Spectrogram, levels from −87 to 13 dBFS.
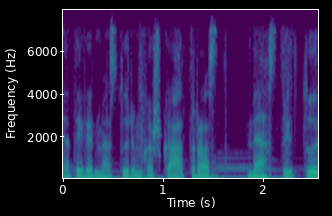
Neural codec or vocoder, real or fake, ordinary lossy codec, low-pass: none; real; Opus, 24 kbps; 7.2 kHz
